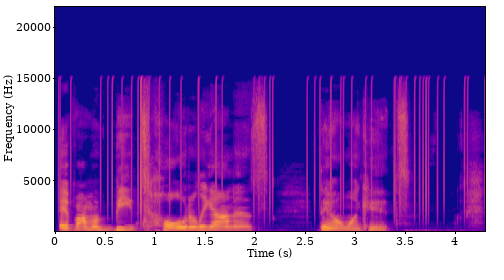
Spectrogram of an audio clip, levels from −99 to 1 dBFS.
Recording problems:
crackle, like an old record; noticeable; 20 dB below the speech

